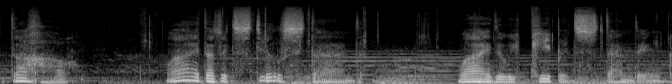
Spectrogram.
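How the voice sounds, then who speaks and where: Grave doctor, slow and gravelly. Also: male voice, mid-range voice, animated, full character voice. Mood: grave, troubled. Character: solemn, dutiful male doctor troubled by horror. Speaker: actor in a radio drama. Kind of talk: dramatic radio play acting. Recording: radio drama with music underneath.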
